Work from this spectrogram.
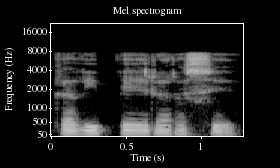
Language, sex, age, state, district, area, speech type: Tamil, male, 18-30, Tamil Nadu, Salem, rural, spontaneous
